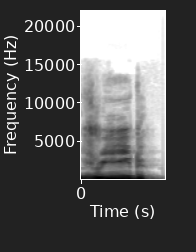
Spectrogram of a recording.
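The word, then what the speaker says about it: read: आगे देखिए, रीड, रेड, बोला रेड जाता लेकिन लिखा रीड ही जाता है।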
